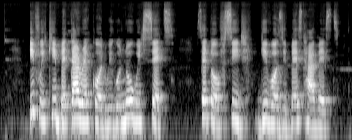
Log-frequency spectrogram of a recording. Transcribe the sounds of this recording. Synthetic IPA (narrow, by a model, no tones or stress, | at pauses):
ifwikʰip̚bɛtaɹɛkɔdwiɡonowit͡ʃsɛts | sɛtɔfsid | ɡivɔsdibɛsthavɛst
